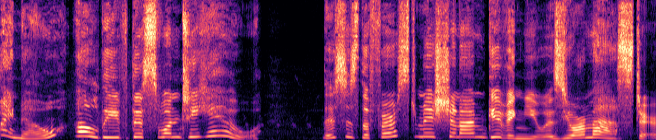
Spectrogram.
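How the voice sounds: A cartoonish character voice with a fairly bright tone, big pitch swings and a moderate pace. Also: woman, extremely high pitch for a woman.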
